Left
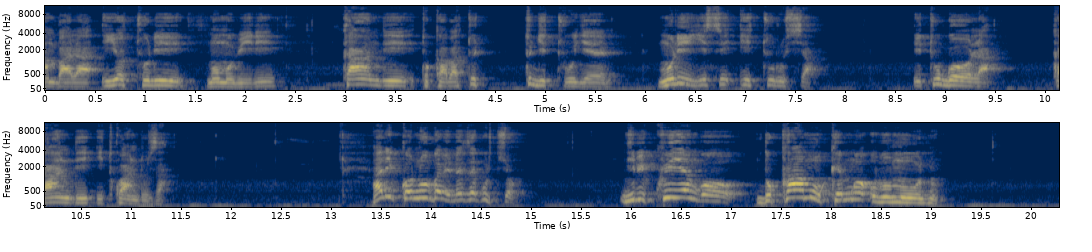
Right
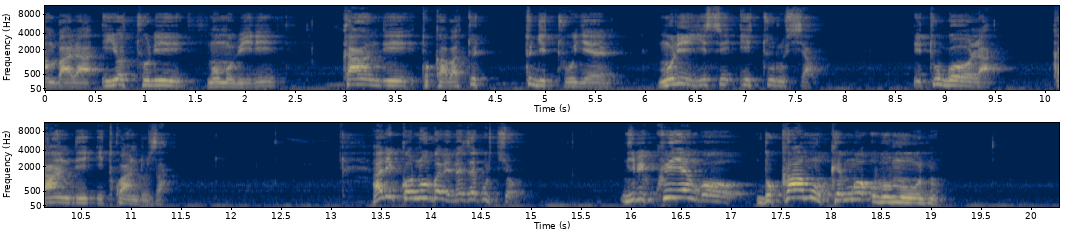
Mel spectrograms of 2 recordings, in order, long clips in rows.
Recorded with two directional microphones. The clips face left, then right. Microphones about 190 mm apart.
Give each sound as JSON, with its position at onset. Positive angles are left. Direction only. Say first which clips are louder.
{"t": 0.0, "sound": "a man's voice", "louder": "left 3 dB", "side_deg": 30}
{"t": 8.6, "sound": "a man's voice", "louder": "left 3 dB", "side_deg": 25}
{"t": 13.1, "sound": "speech", "louder": "left 3 dB", "side_deg": 30}
{"t": 15.9, "sound": "a man's voice", "louder": "left 4 dB", "side_deg": 30}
